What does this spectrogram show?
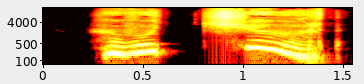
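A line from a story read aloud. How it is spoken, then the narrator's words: Silent inner whine. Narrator (Russian): заскулила внутри себя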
